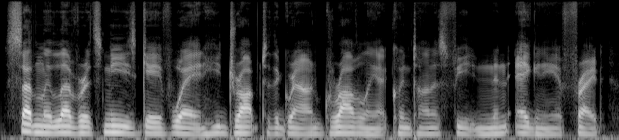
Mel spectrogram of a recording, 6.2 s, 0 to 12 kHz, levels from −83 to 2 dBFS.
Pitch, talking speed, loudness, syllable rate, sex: 105 Hz, 195 wpm, -20 LUFS, 5.2 syllables/s, male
